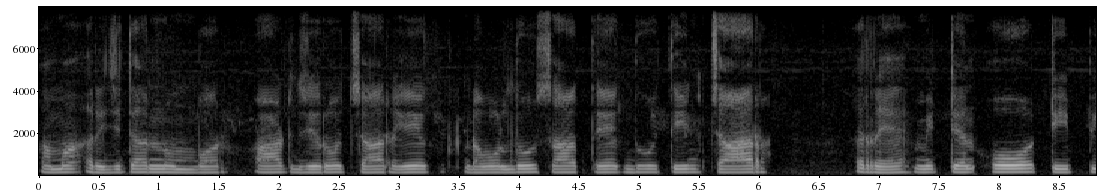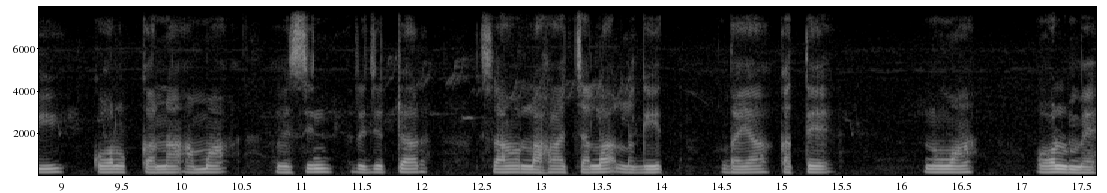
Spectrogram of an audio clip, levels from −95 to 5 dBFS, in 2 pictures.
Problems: low volume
